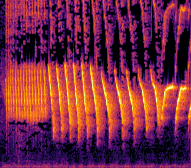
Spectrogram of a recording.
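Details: Yorkshire canary song: a fast, even high trill of rapidly repeated notes, then a series of sweeping downslurred whistles about twice per second, with a faint low hum underneath.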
